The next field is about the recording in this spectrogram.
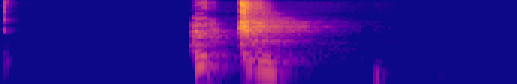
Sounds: Sneeze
